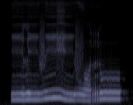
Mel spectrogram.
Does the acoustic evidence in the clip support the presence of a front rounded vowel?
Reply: no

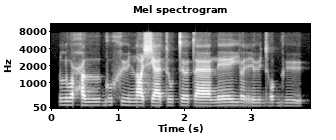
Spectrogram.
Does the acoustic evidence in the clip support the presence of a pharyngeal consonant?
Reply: yes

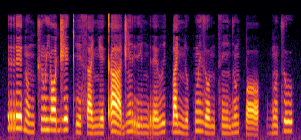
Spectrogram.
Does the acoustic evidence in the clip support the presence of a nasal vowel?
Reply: yes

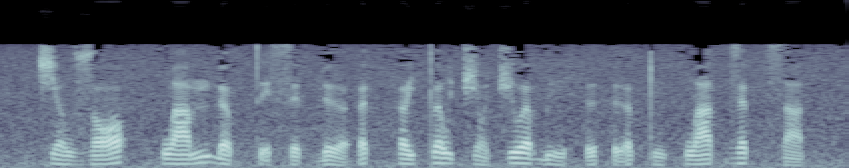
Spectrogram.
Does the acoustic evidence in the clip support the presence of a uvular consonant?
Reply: no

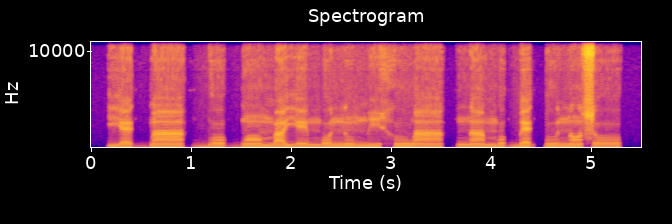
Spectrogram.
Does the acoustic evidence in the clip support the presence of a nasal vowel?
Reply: yes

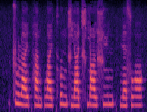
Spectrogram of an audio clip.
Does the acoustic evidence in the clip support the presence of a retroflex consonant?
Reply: yes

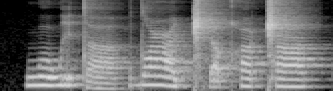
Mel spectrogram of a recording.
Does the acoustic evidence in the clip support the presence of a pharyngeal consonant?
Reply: yes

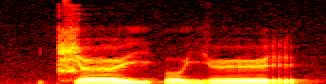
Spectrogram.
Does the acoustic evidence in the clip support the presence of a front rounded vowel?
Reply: yes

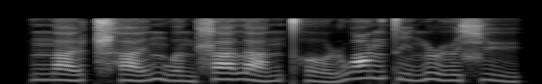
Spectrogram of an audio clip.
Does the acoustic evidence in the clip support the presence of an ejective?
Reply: no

